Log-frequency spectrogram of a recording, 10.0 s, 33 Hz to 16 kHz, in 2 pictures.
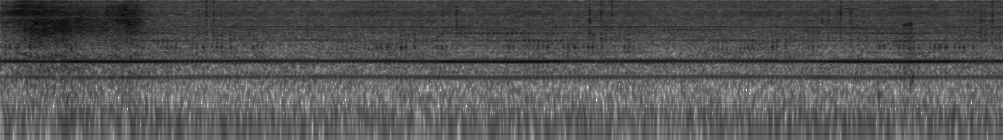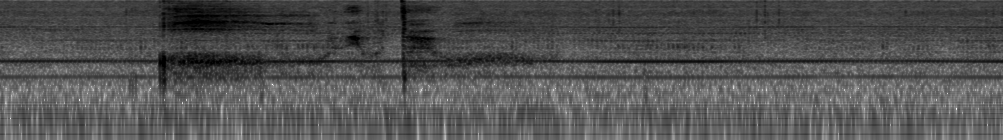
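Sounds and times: massage cushion motor hum: 0.0 - 10.0
breathy whisper-like sound: 5.8 - 7.8.

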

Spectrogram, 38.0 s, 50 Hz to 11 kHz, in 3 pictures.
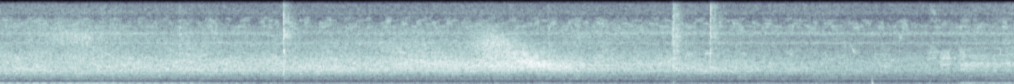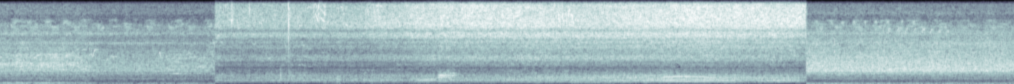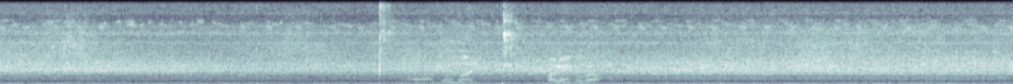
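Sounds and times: faint rising-and-falling calls: 15.4 - 22.8.

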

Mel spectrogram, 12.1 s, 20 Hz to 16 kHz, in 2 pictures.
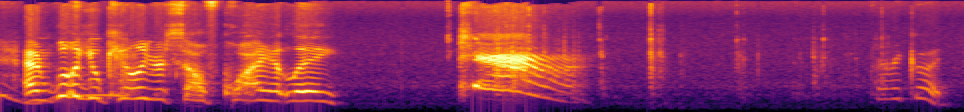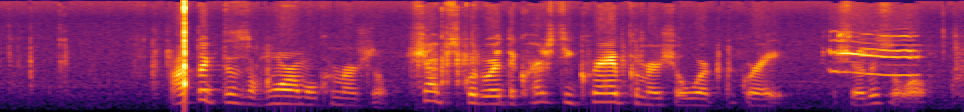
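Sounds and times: person's high falling cry: 2.9 - 3.7.

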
